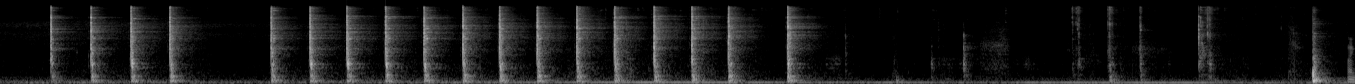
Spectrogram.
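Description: A tapered punch taps a bucket being made into a chicken waterer: a steady run of about twenty sharp, evenly spaced metallic taps, then a few scattered taps after a pause.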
